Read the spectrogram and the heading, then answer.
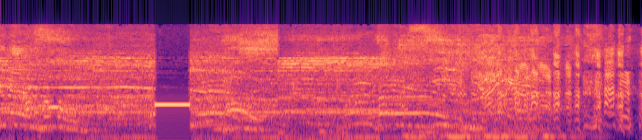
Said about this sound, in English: At that point, I had no idea what was going on, dude. I was just intent on doing one thing, and that's booing the crap out of them.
